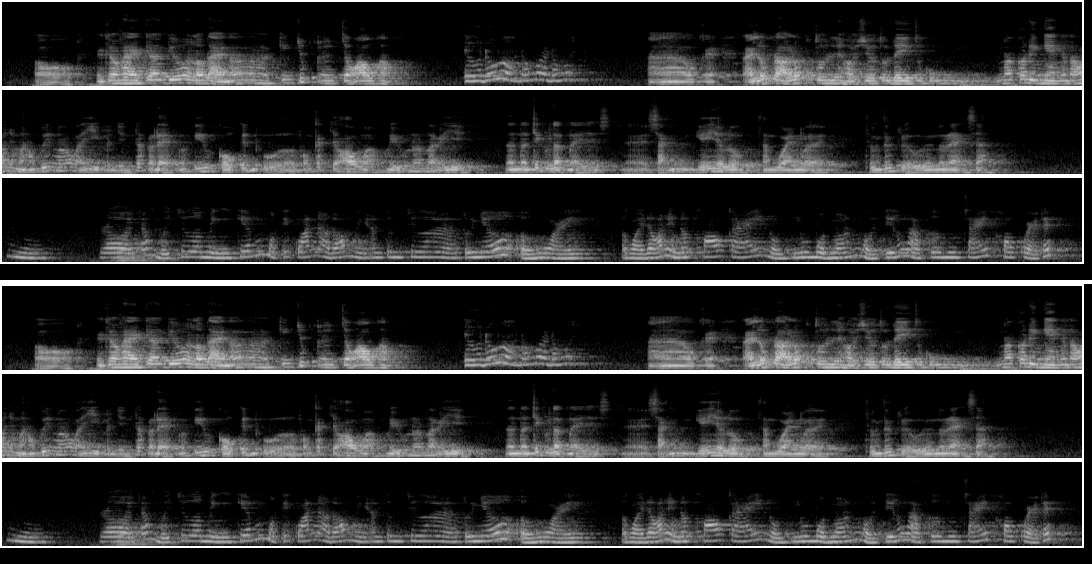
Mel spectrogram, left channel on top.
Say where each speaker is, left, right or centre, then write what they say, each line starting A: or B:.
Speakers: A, on the right; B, on the right.
A: Ồ, thì có phải cái kiểu lâu đài nó hơi kiến trúc châu Âu không?
B: Ừ đúng rồi, đúng rồi, đúng rồi.
A: À ok, tại lúc đó lúc tôi đi hồi xưa tôi đi tôi cũng nó có đi ngang cái đó nhưng mà không biết nó là gì mình nhìn rất là đẹp nó kiểu cổ kính của phong cách châu Âu mà không hiểu nó là cái gì nên là chắc là đợt này ờ, sẵn ghé vô luôn tham quan rồi thưởng thức rượu nó ra làm sao.
B: Ừ. Rồi
A: Ồ,
B: chắc buổi trưa mình kiếm một cái quán nào đó mình ăn cơm trưa ha. Tôi nhớ ở ngoài ở ngoài đó thì nó có cái nổi nu- một món nổi tiếng là cơm cháy kho quẹt đấy.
